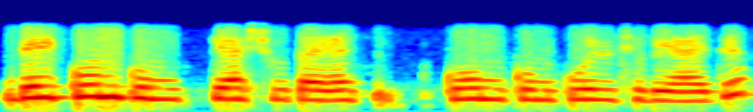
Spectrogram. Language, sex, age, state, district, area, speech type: Kashmiri, female, 30-45, Jammu and Kashmir, Ganderbal, rural, conversation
